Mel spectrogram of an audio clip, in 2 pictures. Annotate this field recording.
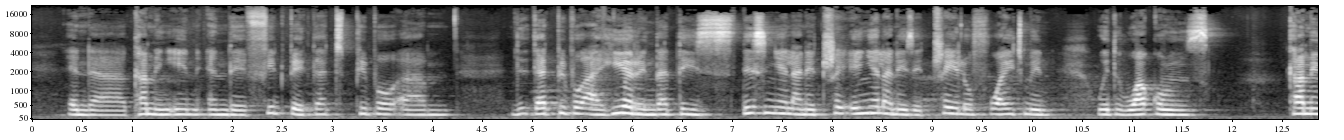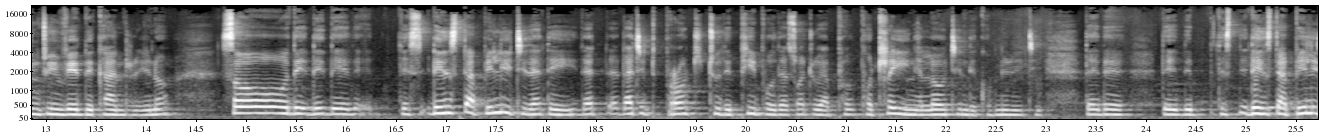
I had been witnessing Thembi training a group of young dancers upstairs for a while; now we are in Thembi’s office, and the light is fading quickly outside. Somewhere in the emptying building, you can still hear someone practicing, singing… while Thembi beautifully relates many of her experiences as a women artist. Here she describes to me her new production and especially the history it relates…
